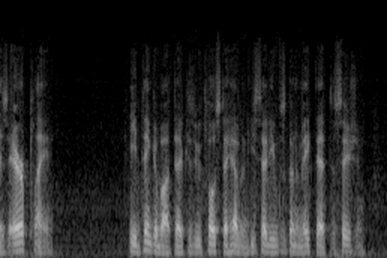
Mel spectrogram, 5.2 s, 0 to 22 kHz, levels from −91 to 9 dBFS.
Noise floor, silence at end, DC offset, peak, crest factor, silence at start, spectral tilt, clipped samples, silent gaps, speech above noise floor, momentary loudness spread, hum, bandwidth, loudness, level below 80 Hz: -65 dBFS; 0.3 s; under 0.1%; -8 dBFS; 22 dB; 0 s; -6.5 dB/octave; under 0.1%; none; 36 dB; 12 LU; none; 11 kHz; -29 LUFS; -58 dBFS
